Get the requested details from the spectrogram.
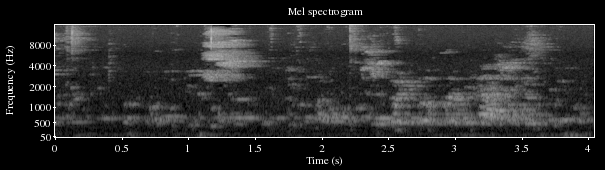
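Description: A knife scrapes against wood.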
